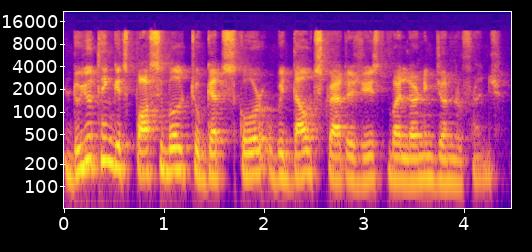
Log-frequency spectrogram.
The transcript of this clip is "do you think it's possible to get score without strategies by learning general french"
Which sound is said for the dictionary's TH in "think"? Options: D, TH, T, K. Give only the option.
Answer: T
